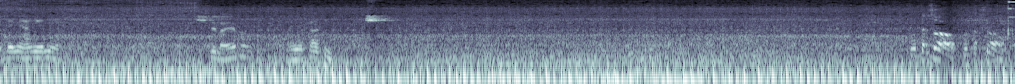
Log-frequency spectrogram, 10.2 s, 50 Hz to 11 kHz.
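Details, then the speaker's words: 2017-2018 Honda Scoopy after repair for a rough, noisy engine: soft, even idle with a steady low beat and no ticking or chain slap; engine now sounds quiet and healthy. "kita dengarkan bareng-bareng Apakah suaranya hilang ya [Musik] nah lembut"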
